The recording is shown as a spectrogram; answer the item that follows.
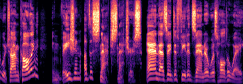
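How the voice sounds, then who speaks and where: A man's voice: medium pitch, fairly bright tone, no room sound, clean studio sound. A man voicing a theatrical, wry storyteller and snide critic in a video game, mock-grandiose and sardonic, as if narrating a storybook. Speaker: voice actor.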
